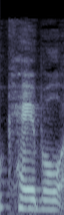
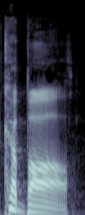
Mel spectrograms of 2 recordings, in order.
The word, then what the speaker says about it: cabal: and by the way it's pronounced cabal the root word being or the the atmology of it coming from the word cabala Jewish Mystic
